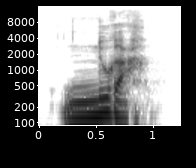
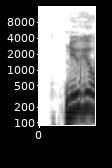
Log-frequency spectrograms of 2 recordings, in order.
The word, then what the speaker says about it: Nougat: Nougat. – Nougat? – Nougat. – As not nougat? – Pronounced in its native tongue. – Now, what is nougat's native tongue? – French.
